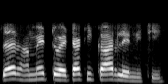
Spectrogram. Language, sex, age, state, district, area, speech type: Hindi, male, 18-30, Uttar Pradesh, Jaunpur, urban, conversation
